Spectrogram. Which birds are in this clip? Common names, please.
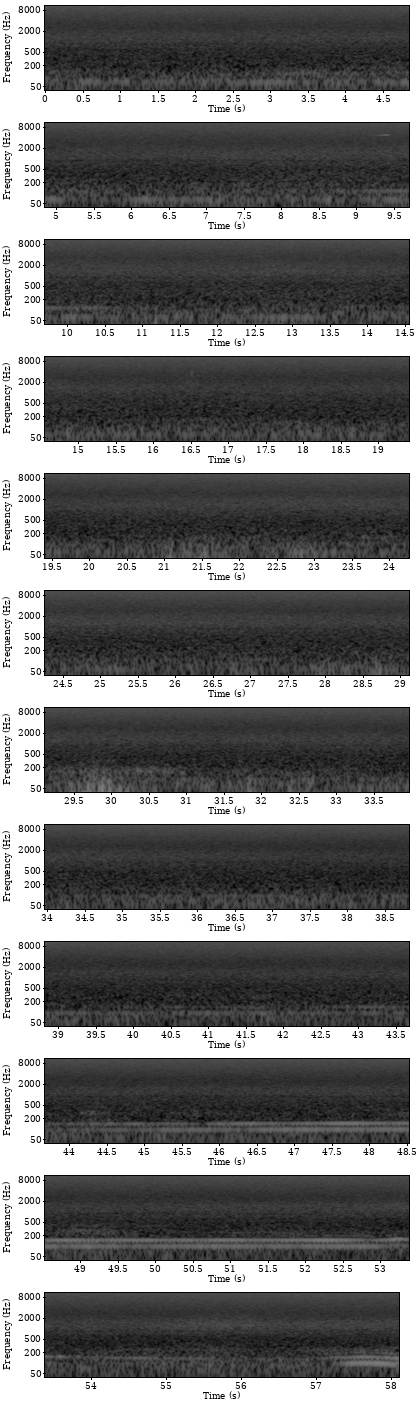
unidentified bird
